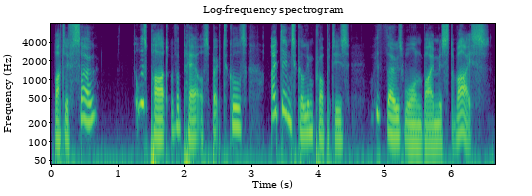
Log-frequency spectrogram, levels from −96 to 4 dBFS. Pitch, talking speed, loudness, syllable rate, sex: 150 Hz, 180 wpm, -20 LUFS, 5.5 syllables/s, male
